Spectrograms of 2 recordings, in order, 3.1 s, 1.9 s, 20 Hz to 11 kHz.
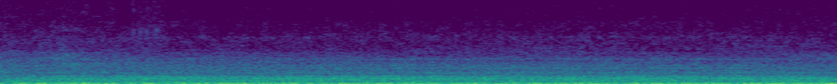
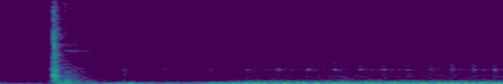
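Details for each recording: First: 1997 Vectra B cabin blower on maximum after removing a leaf stuck in the fan: a steady, even low whoosh with no rubbing or ticking. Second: 1997 Opel Vectra B interior ventilation: a switch click, then rising blower hum with light ticking, from debris (a leaf) caught in the blower fan.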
